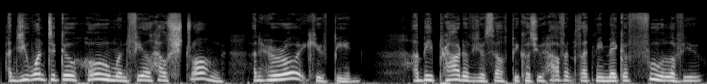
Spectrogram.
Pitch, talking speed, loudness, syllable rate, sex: 185 Hz, 245 wpm, -16 LUFS, 5.7 syllables/s, male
